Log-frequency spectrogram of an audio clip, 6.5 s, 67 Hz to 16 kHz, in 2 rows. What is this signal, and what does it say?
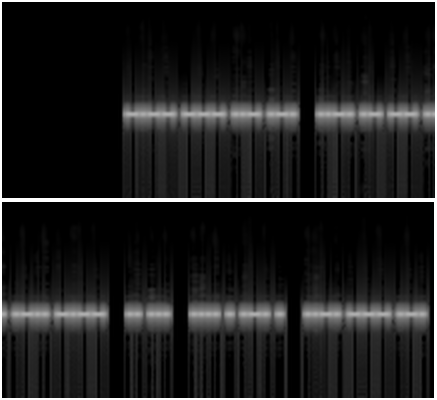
Morse code, heard as a keyed tone, about 46 wpm, 700 Hz. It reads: YOUR FAMILY IS HERE FOR
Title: Sentences from Top 1600 Words 45wpm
